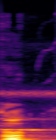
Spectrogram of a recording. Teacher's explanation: विव्रत स्वर विव्रत स्वर या निम्न स्वर ऐसी ध्वनि होती है जिसमें जिव्हा को मुंह में जितना संभव हो सके उतने नीचे तालु से दूर रखा जाता है।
